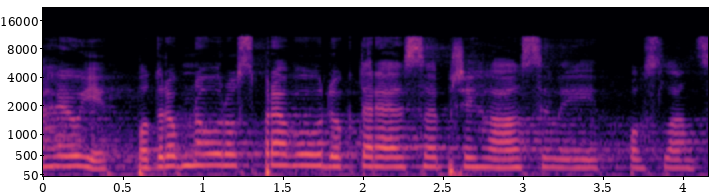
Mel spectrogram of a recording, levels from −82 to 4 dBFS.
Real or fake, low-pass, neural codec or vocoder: fake; 10.8 kHz; vocoder, 44.1 kHz, 128 mel bands every 512 samples, BigVGAN v2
